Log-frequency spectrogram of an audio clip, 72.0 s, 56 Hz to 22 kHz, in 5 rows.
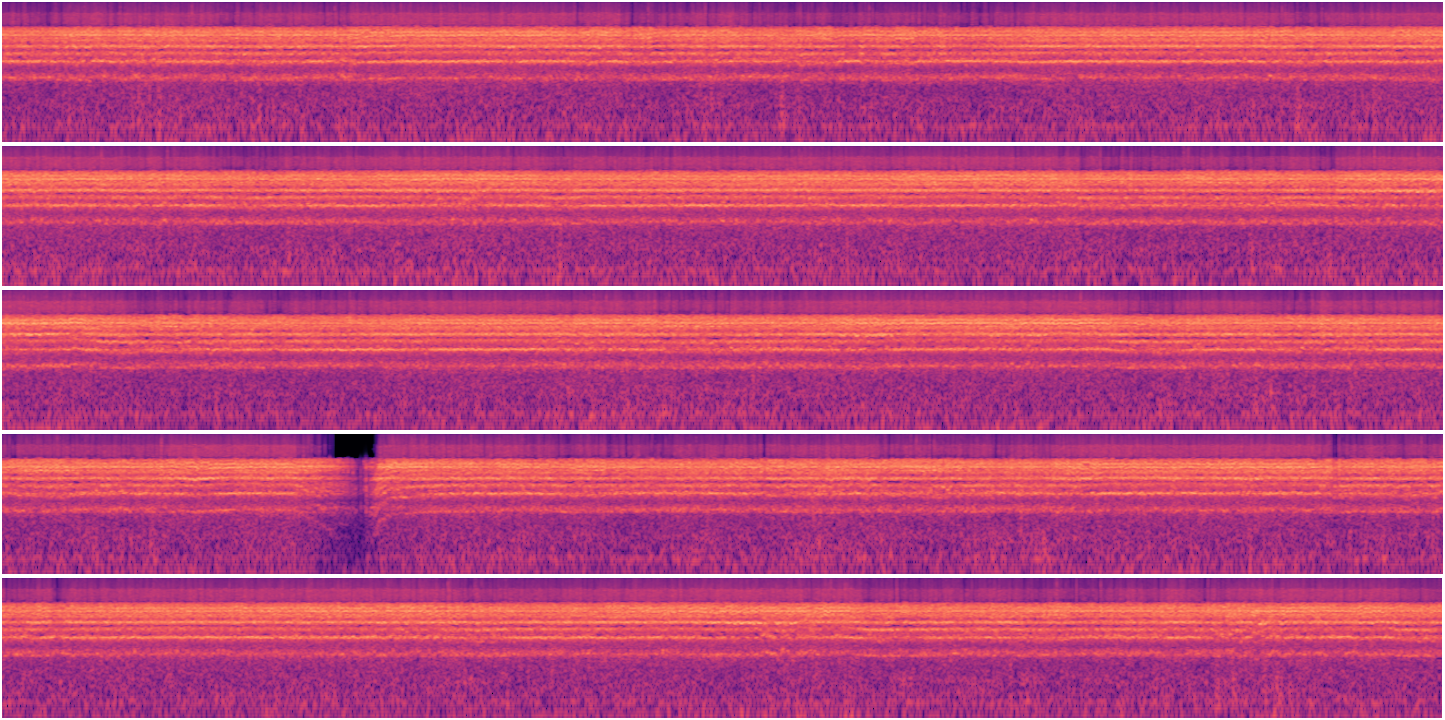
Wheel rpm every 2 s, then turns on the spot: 230, 230, 230, 230, 220, 230, 230, 230, 230, 230, 230, 230, 230, 220, 220, 220, 230, 230, 220, 230, 220, 230, 220, 130, 220, 230, 220, 230, 230, 230, 230, 230, 220, 230, 230, 230.
none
